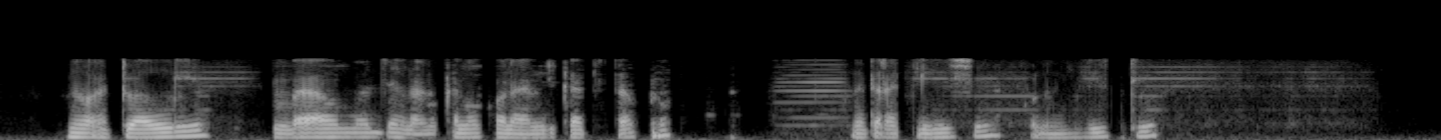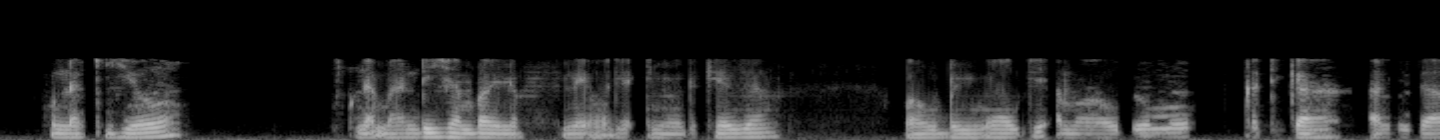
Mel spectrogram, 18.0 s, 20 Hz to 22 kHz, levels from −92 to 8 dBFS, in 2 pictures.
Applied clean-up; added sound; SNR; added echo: neural diffusion model UNIVERSE++.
